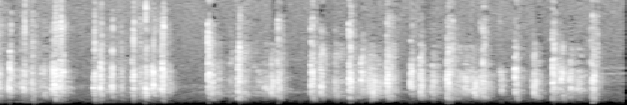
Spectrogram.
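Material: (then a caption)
Plastic. Fingertips of both hands type on a full-size black plastic membrane computer keyboard with red keys, its hollow plastic housing resting on a wooden desk. Quick, bright clacky keystrokes come in uneven bursts with brief pauses, each tap short and dry with almost no low end.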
